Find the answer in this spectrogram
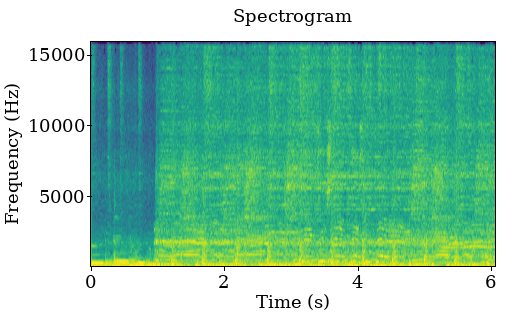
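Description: Live rock band playing loudly: a guitar and bass riff alone at first, then about a second in the drums and cymbals come in and the full band plays on.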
